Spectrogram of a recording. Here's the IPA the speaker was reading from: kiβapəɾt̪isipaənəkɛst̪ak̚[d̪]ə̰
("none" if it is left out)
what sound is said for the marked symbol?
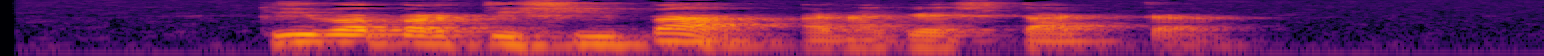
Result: t̪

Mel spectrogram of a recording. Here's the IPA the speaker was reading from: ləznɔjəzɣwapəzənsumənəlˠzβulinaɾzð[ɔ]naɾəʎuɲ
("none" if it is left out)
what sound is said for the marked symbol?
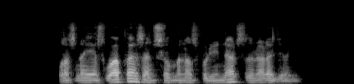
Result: u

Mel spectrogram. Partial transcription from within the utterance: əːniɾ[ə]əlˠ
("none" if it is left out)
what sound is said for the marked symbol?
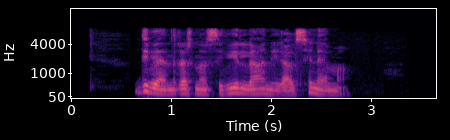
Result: a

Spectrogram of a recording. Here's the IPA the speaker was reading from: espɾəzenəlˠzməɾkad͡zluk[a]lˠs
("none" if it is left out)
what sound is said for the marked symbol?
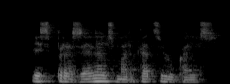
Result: a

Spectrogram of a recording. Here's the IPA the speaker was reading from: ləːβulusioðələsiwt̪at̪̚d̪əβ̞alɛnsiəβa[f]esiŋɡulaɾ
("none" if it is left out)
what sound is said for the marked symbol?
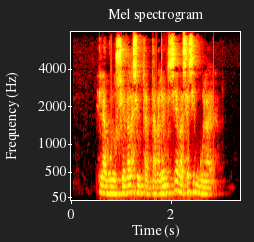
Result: s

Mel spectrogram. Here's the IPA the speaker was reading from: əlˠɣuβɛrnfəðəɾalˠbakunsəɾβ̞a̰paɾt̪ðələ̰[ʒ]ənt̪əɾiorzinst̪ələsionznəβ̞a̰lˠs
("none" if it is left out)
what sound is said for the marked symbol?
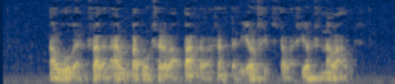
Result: z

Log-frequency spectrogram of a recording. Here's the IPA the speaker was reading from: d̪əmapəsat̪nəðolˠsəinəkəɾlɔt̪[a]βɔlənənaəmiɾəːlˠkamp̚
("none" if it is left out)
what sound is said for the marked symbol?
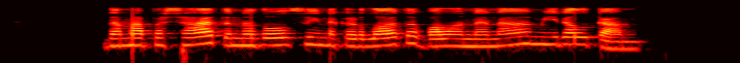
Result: ə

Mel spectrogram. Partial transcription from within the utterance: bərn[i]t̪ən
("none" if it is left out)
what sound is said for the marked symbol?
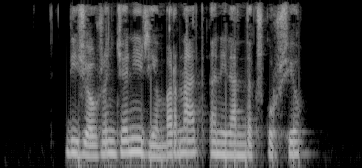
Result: a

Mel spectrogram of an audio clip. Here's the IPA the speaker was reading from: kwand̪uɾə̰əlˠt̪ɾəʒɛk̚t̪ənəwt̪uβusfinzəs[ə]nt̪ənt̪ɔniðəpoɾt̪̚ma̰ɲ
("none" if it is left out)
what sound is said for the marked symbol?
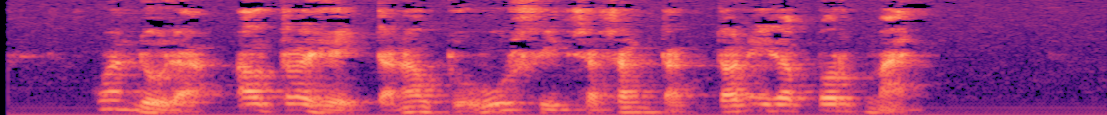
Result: a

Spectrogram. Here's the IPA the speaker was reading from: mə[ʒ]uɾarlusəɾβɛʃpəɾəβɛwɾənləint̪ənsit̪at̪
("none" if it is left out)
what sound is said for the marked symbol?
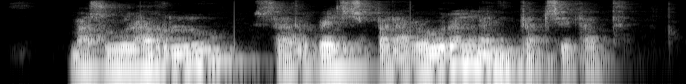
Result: z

